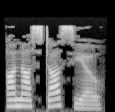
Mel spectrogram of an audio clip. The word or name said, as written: Anastasio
